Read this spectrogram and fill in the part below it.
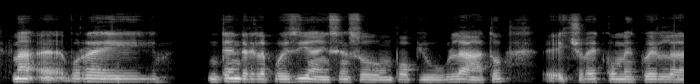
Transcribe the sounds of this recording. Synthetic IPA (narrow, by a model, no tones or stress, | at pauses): mavorːɛj | int̪ɛnd̪eɾelapoeziːainsɛnsoumpɔpːjulaːt̪oḛt͡ʃːoɛkʰːomekwelːa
